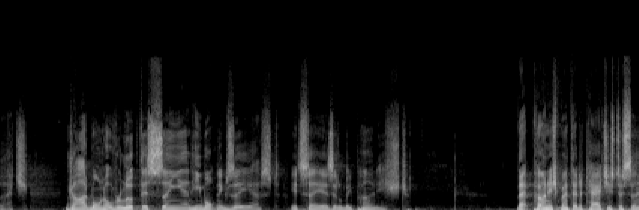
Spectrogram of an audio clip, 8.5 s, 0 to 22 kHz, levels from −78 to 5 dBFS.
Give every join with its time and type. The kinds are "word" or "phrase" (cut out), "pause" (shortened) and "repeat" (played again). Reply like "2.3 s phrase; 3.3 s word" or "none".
2.9 s phrase; 3.8 s pause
